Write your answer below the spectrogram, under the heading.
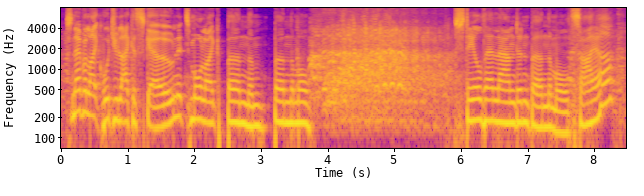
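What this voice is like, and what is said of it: British accent. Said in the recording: “I'm from the UK. This is my accent.”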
